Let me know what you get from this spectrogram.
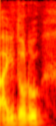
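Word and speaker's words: Aidoru (アイドル): Und es gibt einen japanischen Begriff, der heißt Aidoru, also Aidoru, geschrieben, so wie eben ein Japaner das schreiben und dann aussprechen würde, Aidoru.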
